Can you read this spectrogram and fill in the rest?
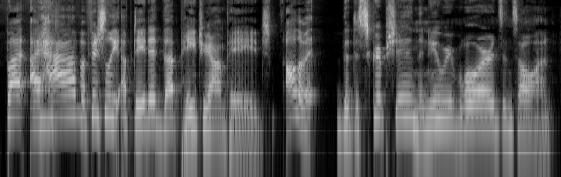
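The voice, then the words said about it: Sick-sounding voice. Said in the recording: “well, I'm sick. You can probably hear that in my voice.”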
